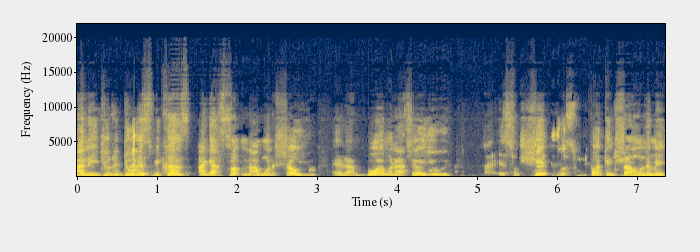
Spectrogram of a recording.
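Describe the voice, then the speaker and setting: A man speaks loudly at a moderate pace. His pitch is high, with ordinary variation. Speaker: channel host. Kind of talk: casual chat. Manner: aggressive.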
